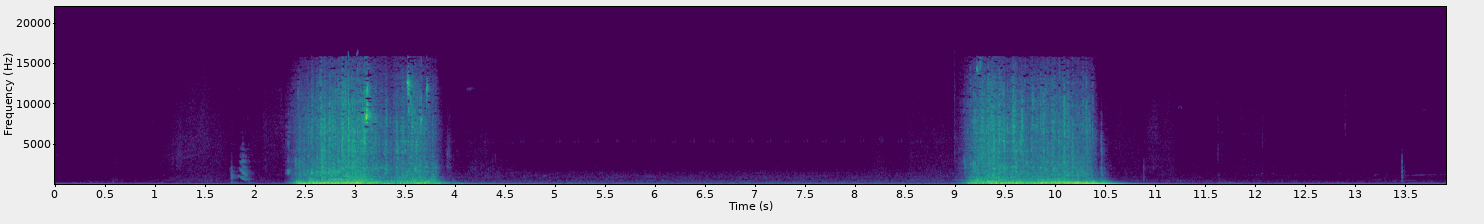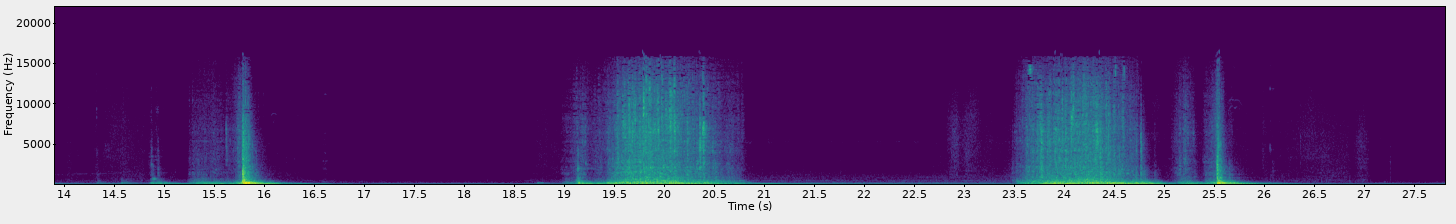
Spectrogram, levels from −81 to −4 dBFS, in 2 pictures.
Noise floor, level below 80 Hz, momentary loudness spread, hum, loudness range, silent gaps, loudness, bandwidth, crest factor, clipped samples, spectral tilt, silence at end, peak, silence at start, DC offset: -59 dBFS; -32 dBFS; 24 LU; none; 12 LU; none; -23 LUFS; 16 kHz; 26 dB; under 0.1%; -5 dB/octave; 1.7 s; 0 dBFS; 1.85 s; under 0.1%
